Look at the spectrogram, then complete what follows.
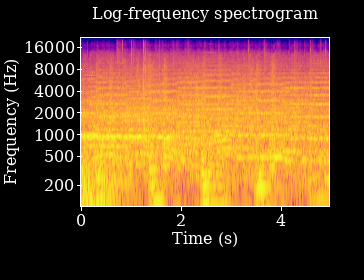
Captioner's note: applause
